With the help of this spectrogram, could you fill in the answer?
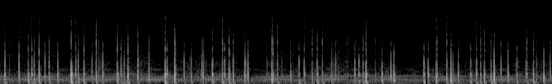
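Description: Long nails tap and scratch the front of a flat, rigid teal faux-leather tablet case held in both hands behind the mic. A quick, irregular run of sharp, clicky taps dies away almost instantly, with soft scratching between them. The taps have a hollow low-mid tone over a faint steady low hum.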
